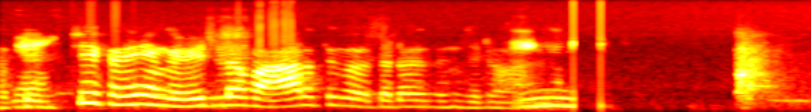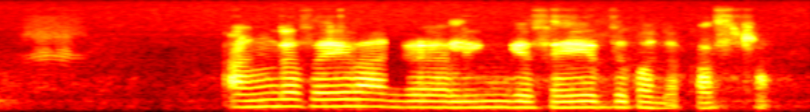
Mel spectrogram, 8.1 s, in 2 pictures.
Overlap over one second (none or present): none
